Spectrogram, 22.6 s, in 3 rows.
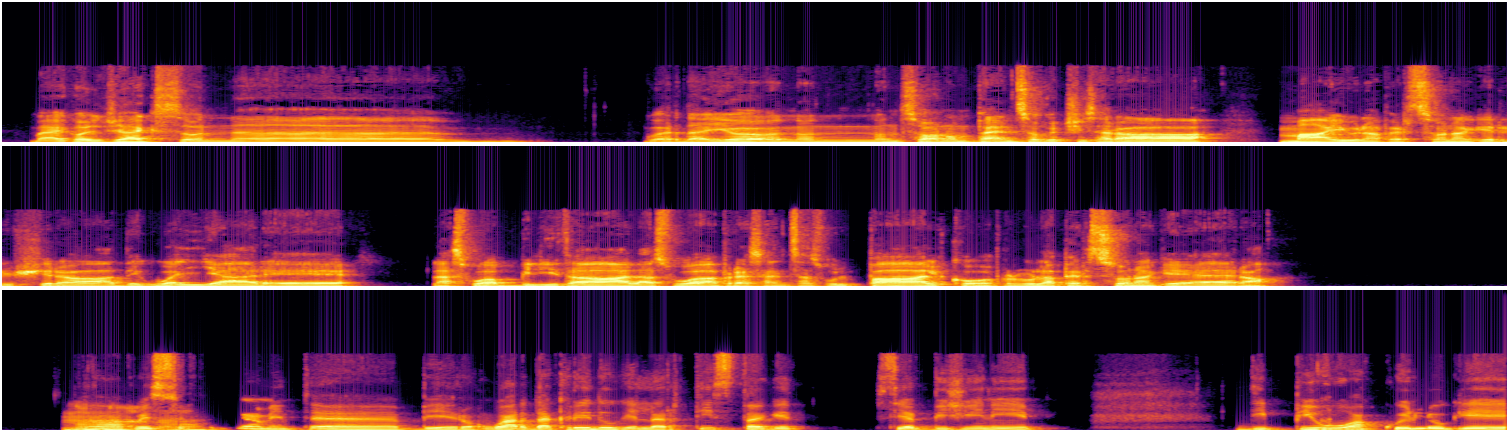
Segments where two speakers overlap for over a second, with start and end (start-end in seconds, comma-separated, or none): none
